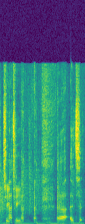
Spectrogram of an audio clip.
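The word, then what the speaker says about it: Tite: I think Brazil under Chichi had a great spell during the qualifiers. Spelled with two T's, but we're going to pronounce it Chichi.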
